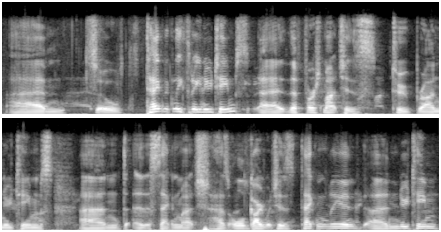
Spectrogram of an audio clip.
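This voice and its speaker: Low-voiced hesitant male esports caster. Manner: relaxed, hesitant with many fillers. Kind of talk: casual esports commentary. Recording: muffled lo-fi mic.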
